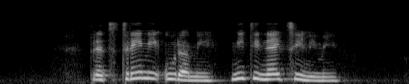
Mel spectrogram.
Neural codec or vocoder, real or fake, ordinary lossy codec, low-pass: codec, 16 kHz, 1.1 kbps, Voila-Tokenizer; fake; none; 7.2 kHz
